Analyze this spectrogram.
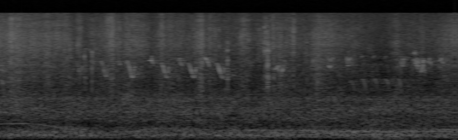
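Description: A small animal squeaks in short, sharp chirps.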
